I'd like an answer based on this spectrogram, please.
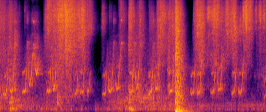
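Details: Domestic guinea pig calling "pui pui" during dishwashing: bursts of short squeaky notes half-buried under splashing, hissing water and loud clattering of plates and cutlery.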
